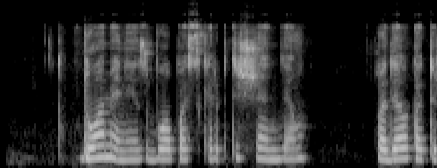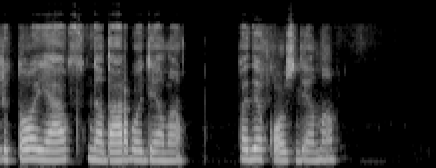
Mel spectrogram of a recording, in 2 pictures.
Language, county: Lithuanian, Kaunas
